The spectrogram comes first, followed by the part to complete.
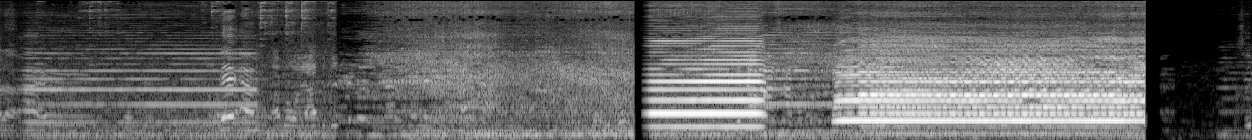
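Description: Plastic fan's trumpet (vuvuzela) blown in two loud, long blasts: a lower one of about a second, then a higher one held for about three seconds that cuts off suddenly. Fainter horn tones sound over street noise early on.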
